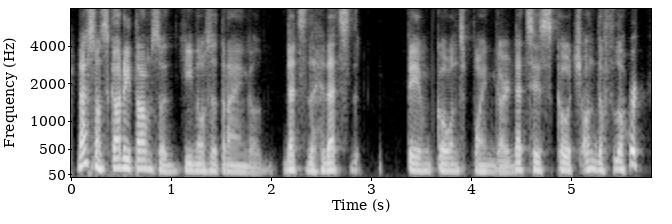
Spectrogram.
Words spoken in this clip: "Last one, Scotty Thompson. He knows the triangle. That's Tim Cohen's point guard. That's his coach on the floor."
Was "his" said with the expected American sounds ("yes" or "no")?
no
